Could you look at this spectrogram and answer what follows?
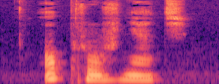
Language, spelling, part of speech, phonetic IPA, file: Polish, opróżniać, verb, [ɔˈpruʒʲɲät͡ɕ], LL-Q809 (pol)-opróżniać.wav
